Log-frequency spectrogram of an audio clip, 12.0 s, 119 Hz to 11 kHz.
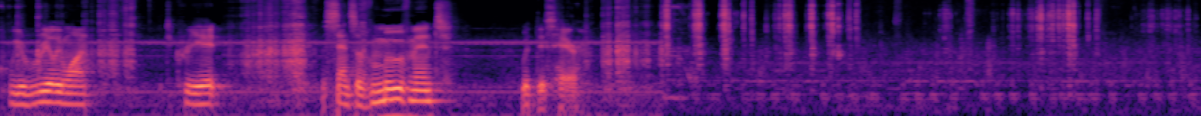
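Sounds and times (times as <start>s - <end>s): gouge scraping wood: 0.4s - 1.5s, 2.2s - 3.8s, 9.4s - 12.0s.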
